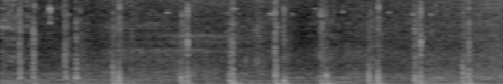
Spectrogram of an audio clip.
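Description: Roach, a video-game horse, trots with steady, evenly spaced hoof clip-clops, close and clear over a low ambient bed with no talk.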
